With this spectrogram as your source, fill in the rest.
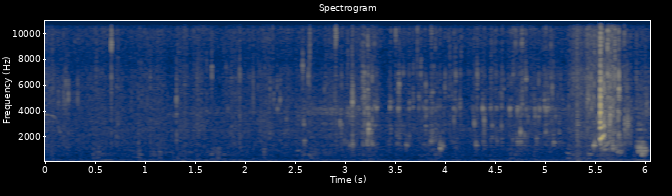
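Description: Water trickles from a bottle into a plastic tube.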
